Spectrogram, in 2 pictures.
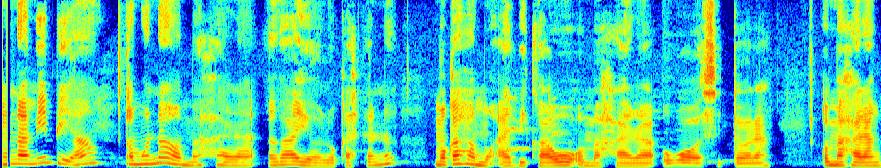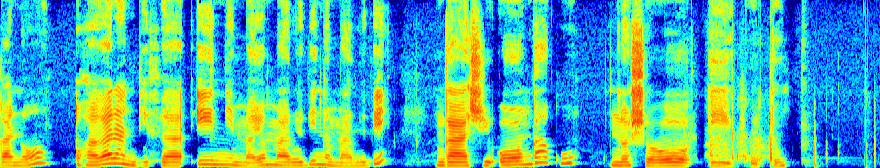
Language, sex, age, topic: Oshiwambo, female, 36-49, finance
